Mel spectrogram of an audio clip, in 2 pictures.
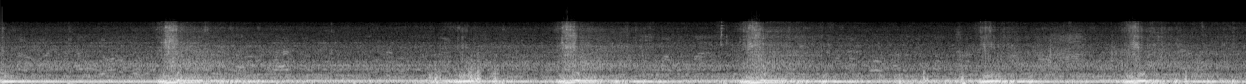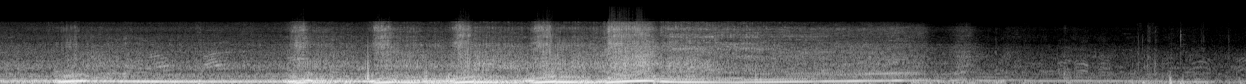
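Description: Six-cylinder engine of a modified Jeep CJ5 off-roader idling and being blipped again and again, the pitch jumping up and falling back every second or two, about a dozen times. Near the end it is held through one longer, slower rise before fading.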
